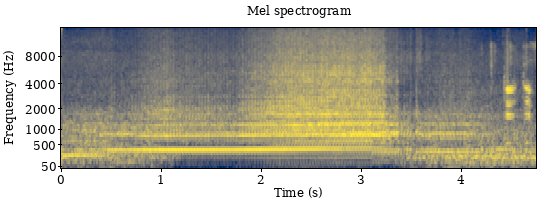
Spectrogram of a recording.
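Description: Aston Martin V12 Vantage S engine on the move, a loud sustained drone and whir that shifts pitch and eases off near the end.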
